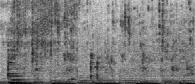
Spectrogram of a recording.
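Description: Andouille sausage sizzles loudly in a hot pan, a steady crackling fry with stirring scrapes and shuffles over it.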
